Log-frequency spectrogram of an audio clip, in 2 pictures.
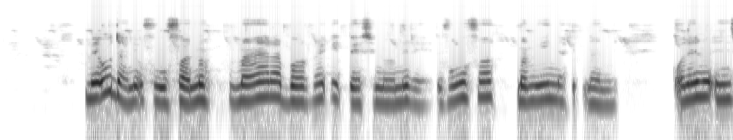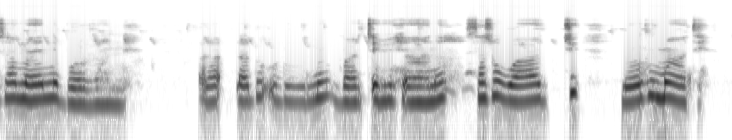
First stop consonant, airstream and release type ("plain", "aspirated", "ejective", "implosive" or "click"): plain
